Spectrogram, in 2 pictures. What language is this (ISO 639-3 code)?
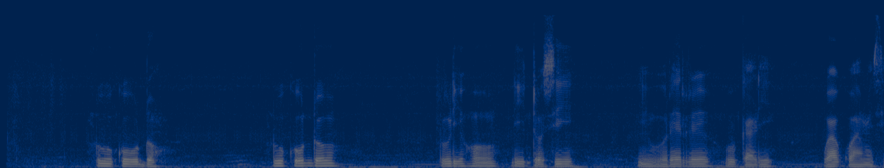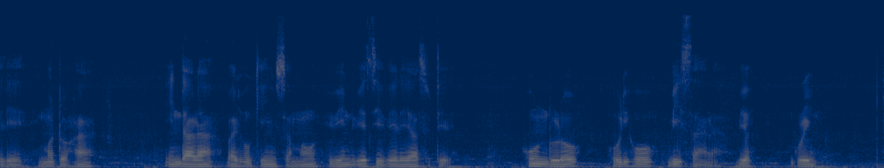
myx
